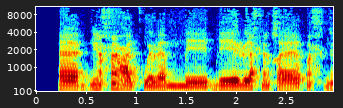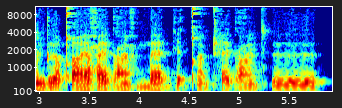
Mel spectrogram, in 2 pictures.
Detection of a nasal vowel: present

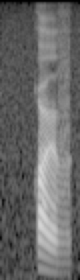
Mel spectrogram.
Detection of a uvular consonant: present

